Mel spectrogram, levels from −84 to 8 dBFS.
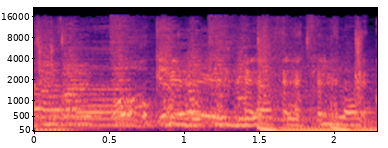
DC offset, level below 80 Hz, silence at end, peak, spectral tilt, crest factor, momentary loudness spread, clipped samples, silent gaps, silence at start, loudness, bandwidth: under 0.1%; -16 dBFS; 0 s; 0 dBFS; -4.5 dB/octave; 10 dB; 2 LU; under 0.1%; none; 0 s; -10 LUFS; 17 kHz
